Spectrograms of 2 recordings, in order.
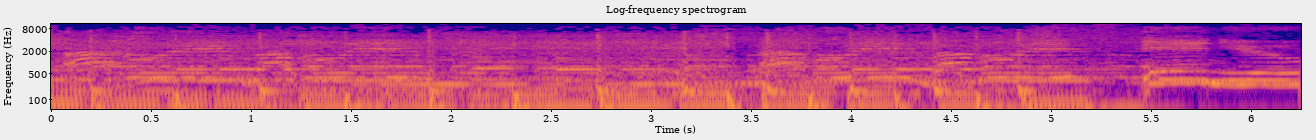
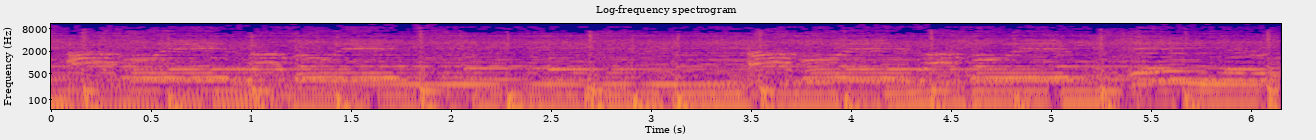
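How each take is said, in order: Both takes have the same delivery.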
